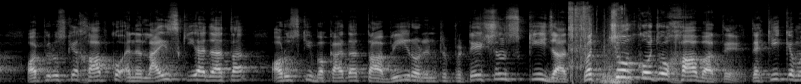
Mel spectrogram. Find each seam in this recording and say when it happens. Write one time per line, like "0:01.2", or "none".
0:05.8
